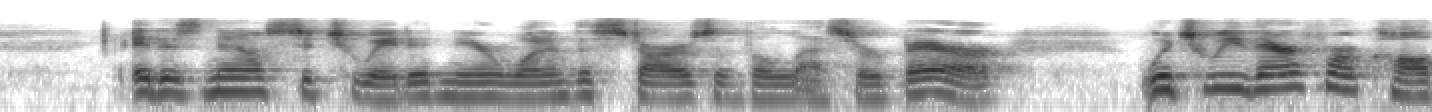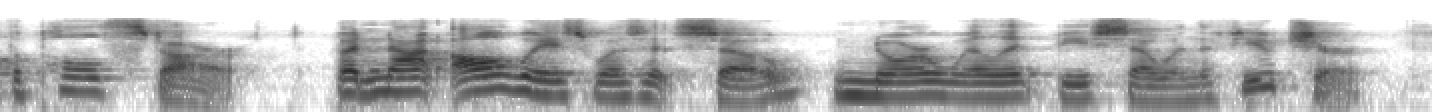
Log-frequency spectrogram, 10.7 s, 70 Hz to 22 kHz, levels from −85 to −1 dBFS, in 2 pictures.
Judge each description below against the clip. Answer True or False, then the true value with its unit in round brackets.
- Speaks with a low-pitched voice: False (170 Hz)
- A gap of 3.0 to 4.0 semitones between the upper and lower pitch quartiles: False (4.6 semitones)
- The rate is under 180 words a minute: False (190 wpm)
